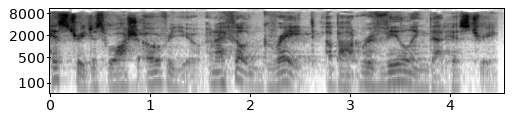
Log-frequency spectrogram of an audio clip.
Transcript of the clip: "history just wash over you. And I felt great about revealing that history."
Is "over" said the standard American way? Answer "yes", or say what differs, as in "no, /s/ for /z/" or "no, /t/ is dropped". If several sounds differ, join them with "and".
yes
